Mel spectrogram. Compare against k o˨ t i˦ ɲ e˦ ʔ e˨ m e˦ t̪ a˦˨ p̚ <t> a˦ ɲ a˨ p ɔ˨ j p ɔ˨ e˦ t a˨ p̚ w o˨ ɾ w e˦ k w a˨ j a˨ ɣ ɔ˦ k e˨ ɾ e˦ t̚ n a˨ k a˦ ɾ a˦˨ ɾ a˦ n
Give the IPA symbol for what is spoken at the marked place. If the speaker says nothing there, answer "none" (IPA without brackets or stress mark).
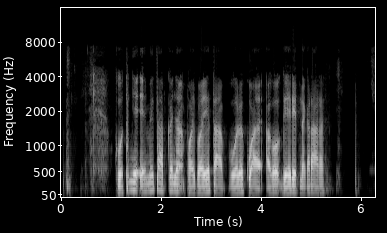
k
